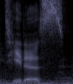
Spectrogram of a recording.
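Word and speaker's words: Tidus: Is it Titus or Titus? Yeah. So, the Japanese was definitely Tetus, but also as of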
